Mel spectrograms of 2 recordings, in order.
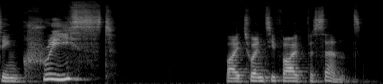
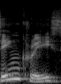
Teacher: increased stresses on the E when it's a verb increase stresses on the I when it's a noun it increased there was an increase and when we pronounce this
